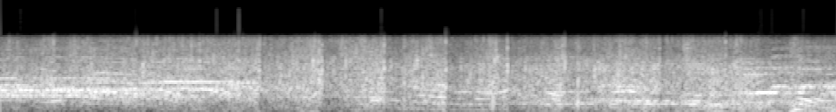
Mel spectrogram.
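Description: Audience clapping, with voices over it near the start and the end.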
